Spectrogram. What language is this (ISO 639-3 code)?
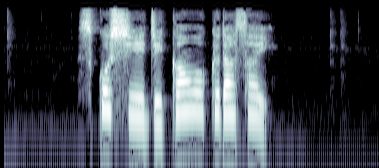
jpn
